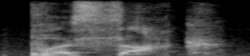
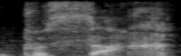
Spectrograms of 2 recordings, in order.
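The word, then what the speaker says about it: פסח: H6453, Pesach. That's how you would pronounce it in the Hebrew. Pesach.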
